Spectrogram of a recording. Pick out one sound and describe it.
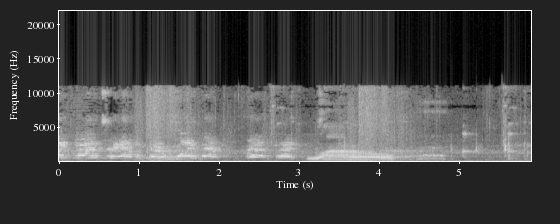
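Wooden crates smash and splinter apart.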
